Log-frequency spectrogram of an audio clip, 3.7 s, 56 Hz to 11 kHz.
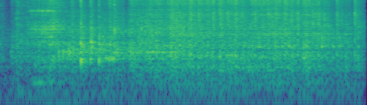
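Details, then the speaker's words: Restored 1972 Nishijin Model A pachinko machine: a steady metallic rattle of balls pouring for about three seconds, then tapering off, as the hopper refills the middle hopper on demand. Normal refill. "That noise you just heard is more balls from the hopper going into the middle hopper. In other words, the machine said, hey, I need some more balls for the middle hopper."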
